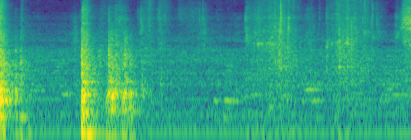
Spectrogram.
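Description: Kitchenware knocking on a counter: two sharp knocks, the first right at the start and the second about a second in with a short rattle after it, then faint handling noise.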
